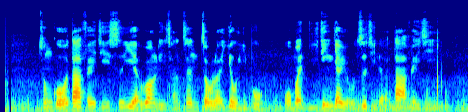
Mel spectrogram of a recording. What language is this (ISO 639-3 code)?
zho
